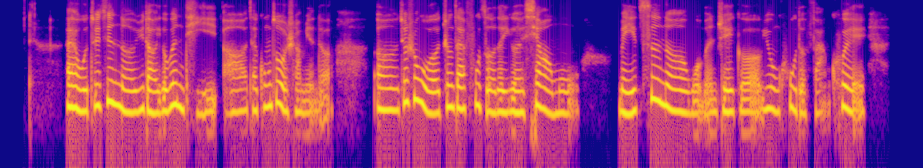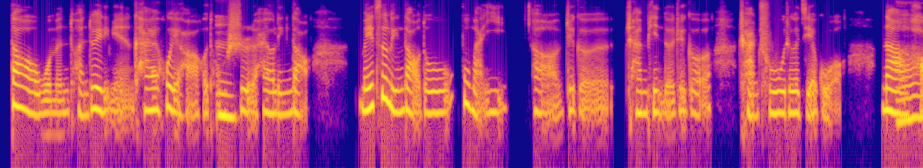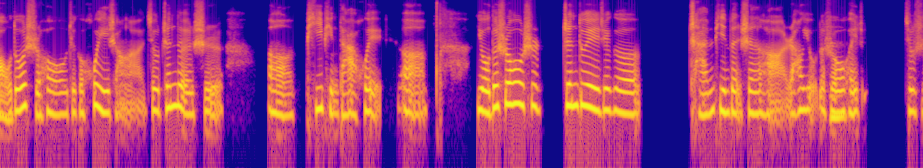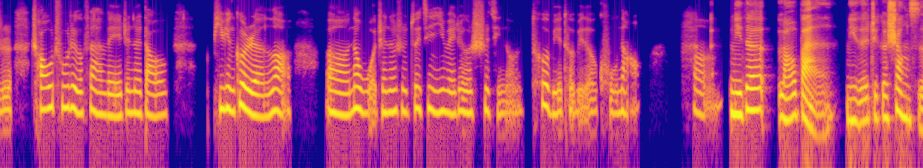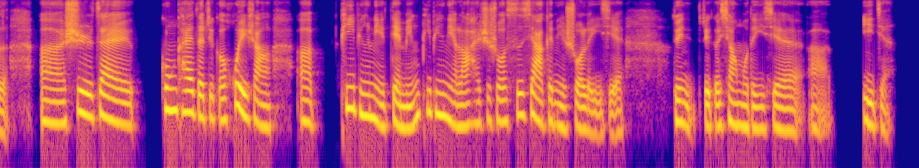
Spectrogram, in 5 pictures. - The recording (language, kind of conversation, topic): Chinese, advice, 接到批评后我该怎么回应？
- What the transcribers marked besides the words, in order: lip smack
